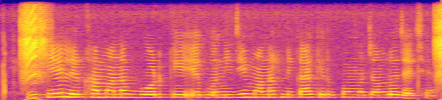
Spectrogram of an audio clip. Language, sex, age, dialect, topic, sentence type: Maithili, female, 25-30, Angika, banking, statement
